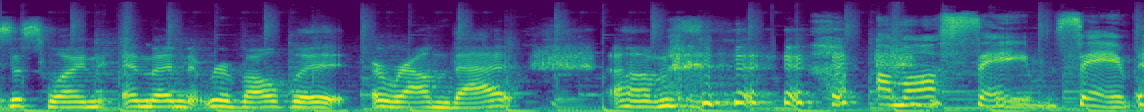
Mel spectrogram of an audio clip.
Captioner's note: laughs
